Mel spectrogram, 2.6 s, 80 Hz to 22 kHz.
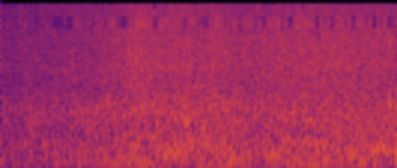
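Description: Ocean water and waves in Cyberpunk 2077 wash in a steady, soft surf hiss mixed with wind, even and moderately quiet throughout.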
